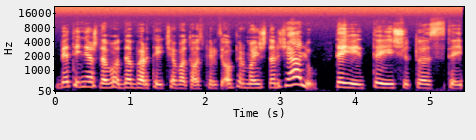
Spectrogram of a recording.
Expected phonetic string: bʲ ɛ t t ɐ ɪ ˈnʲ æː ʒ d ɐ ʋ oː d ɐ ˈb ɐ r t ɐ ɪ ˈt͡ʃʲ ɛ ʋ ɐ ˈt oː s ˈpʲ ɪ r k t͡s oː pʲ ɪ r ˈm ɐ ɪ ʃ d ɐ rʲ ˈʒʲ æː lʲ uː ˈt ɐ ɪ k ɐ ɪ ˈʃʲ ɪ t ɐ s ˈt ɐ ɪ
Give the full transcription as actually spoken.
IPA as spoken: bʲ ɛ t t ɐ ɪ ˈnʲ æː ʒ d ɐ ʋ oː d ɐ ˈb ɐ r t ɐ ɪ ˈt͡ʃʲ ɛ ʋ ɐ ˈt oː s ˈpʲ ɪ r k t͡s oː pʲ ɪ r ˈm ɐ ɪ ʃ d ɐ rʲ ˈʒʲ æː lʲ uː ˈt ɐ ɪ t ɐ ɪ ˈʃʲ ɪ t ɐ s ˈt ɐ ɪ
